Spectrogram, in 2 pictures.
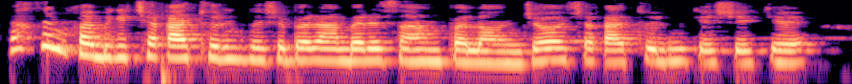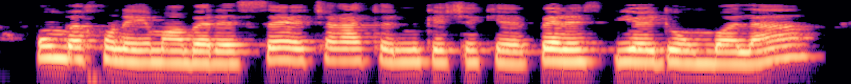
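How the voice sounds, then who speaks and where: A woman teaches everyday English questions. She says each model sentence slowly and carefully and gives her explanations at a brisk pace. Her voice sits at a middle pitch, and the recording sounds a little dull and lo-fi. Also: fairly even intonation, a little mellow. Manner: repeats English phrases slowly and clearly, explains quickly in Persian. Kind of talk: language lesson, slow model sentences.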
